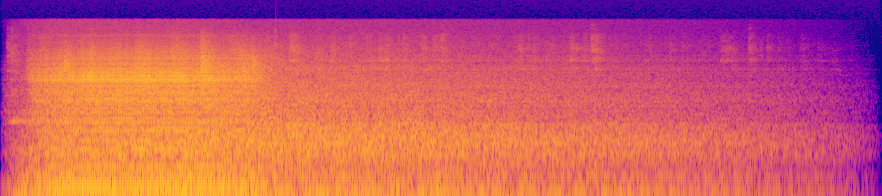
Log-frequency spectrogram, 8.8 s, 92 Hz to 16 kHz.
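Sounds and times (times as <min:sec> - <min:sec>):
room ventilation metal rumble: 0:00.0 - 0:08.6.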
